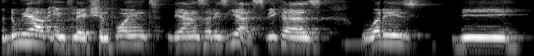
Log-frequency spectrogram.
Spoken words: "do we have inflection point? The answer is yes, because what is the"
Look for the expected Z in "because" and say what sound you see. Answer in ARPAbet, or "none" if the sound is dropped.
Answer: Z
